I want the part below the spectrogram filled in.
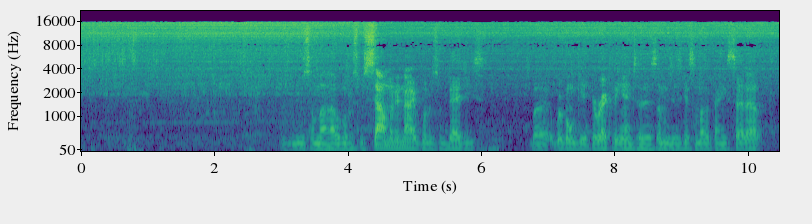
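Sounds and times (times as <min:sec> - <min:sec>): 
water pouring while dinner is being made: 0:00.0 - 0:10.4
speech: 0:03.0 - 0:06.1, 0:06.8 - 0:10.3.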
